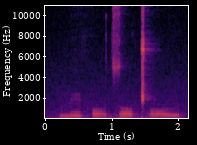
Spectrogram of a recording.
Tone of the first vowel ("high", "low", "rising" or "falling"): high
